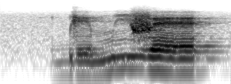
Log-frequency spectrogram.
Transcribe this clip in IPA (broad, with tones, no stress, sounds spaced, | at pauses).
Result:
ɡ͡b e˨ m i˦ v ɛ˦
